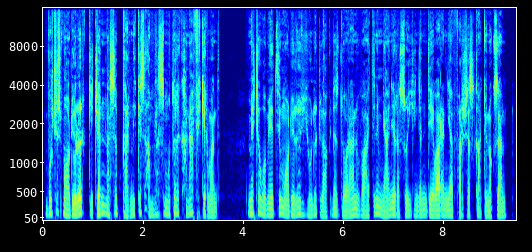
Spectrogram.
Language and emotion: Kashmiri, fearful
